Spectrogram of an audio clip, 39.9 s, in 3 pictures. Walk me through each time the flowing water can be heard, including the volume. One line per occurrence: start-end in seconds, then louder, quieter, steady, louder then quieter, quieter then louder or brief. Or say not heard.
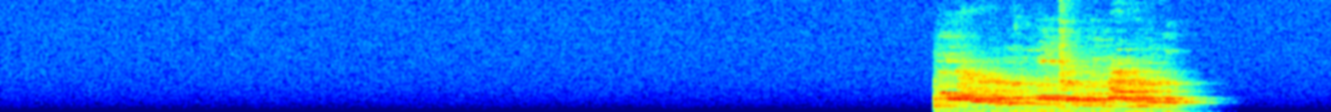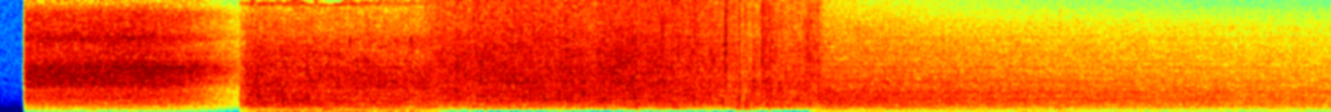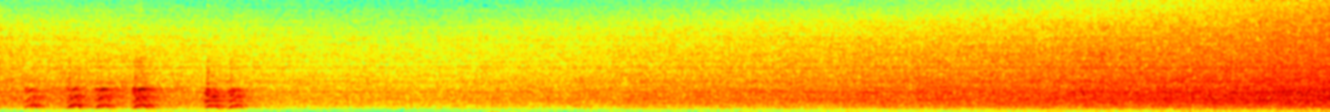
13.6-39.8 quieter then louder.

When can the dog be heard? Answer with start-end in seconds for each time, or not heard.
9.3-11.8, 26.9-29.1.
